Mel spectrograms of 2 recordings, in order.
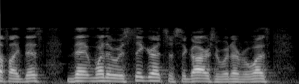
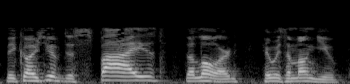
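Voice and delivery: normal talking voice

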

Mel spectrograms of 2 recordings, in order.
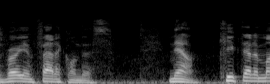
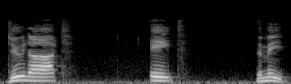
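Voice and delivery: louder and higher, commanding; 5 semitones higher, 6 dB louder, slower than usual. Acted. Preacher voicing God's strict command to priests, loud. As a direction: boom it out as a stern decree.

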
